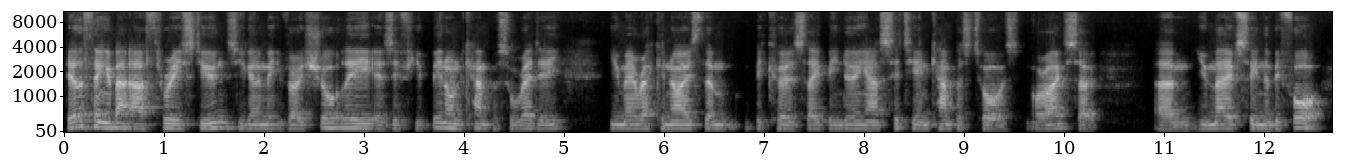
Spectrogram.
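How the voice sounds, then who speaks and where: A man's voice: fairly low pitch, flat delivery, normal speed, a bit bright, poor audio. A man, a university student support officer, hosting a live Q&A session with frequent ums and restarts. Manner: rambling, hesitant, with many ums and repeated hopes.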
